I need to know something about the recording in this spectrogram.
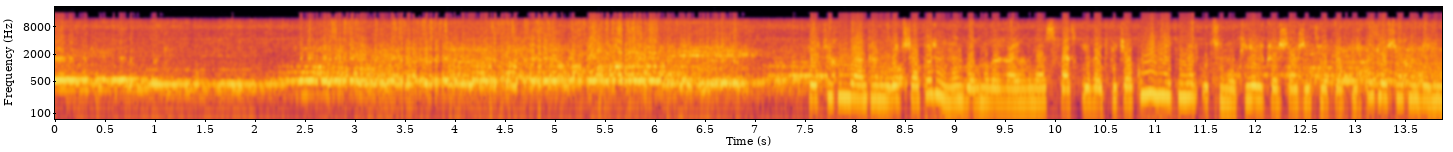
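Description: A mixed choir of men and women sings together in a large echoing hall.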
